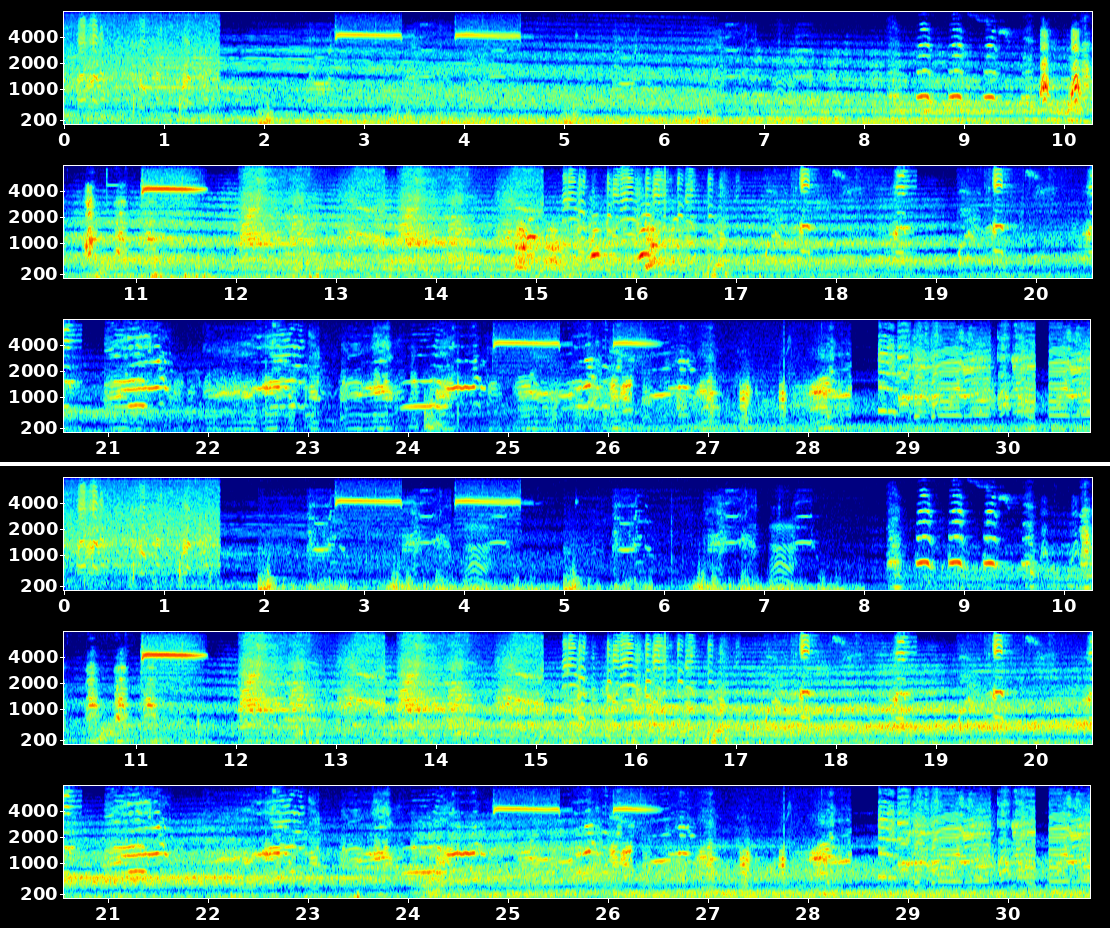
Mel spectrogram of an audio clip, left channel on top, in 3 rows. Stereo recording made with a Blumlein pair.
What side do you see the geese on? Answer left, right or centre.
centre.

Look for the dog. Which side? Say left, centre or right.
left.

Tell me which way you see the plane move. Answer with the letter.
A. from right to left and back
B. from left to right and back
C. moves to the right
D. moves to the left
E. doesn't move
C.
